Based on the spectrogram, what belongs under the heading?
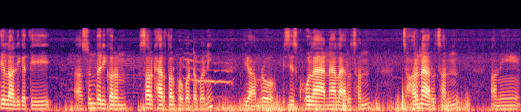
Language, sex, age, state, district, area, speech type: Nepali, male, 30-45, West Bengal, Kalimpong, rural, spontaneous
